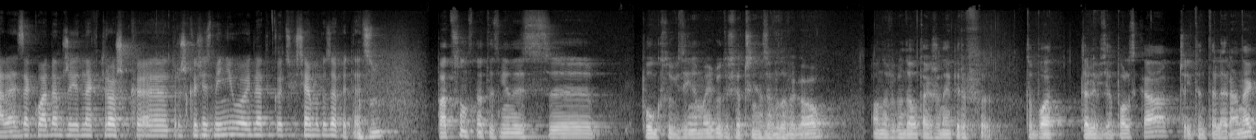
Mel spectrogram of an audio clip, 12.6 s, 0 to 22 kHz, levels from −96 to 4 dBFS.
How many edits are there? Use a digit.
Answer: 0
